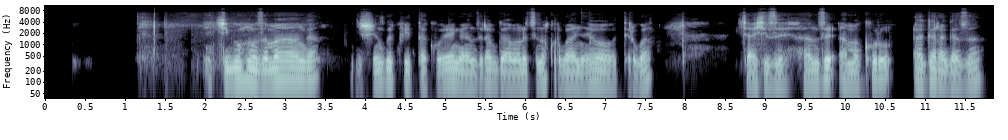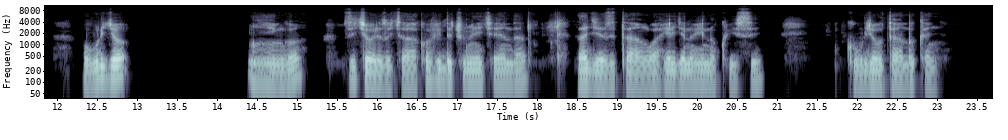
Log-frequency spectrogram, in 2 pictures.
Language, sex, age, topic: Kinyarwanda, male, 25-35, health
